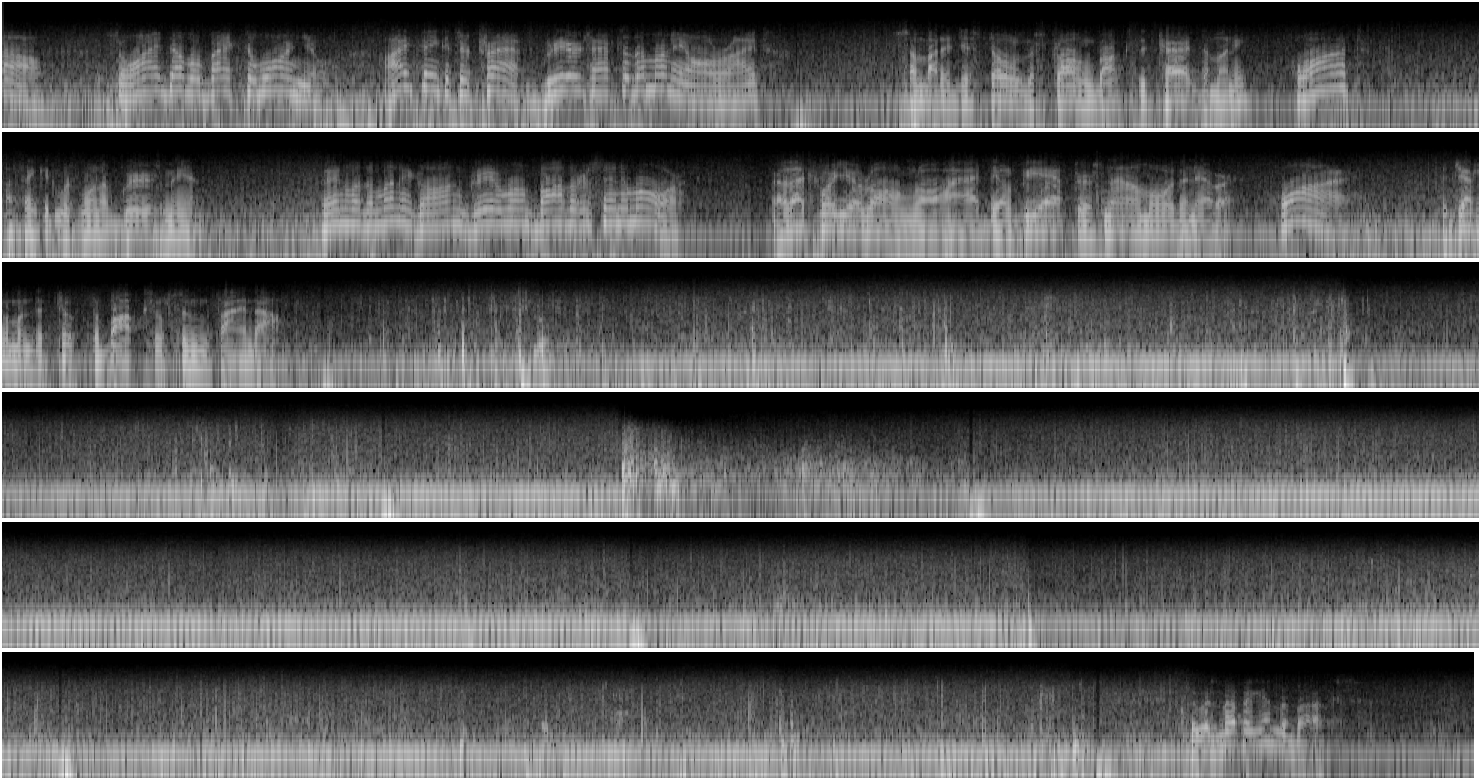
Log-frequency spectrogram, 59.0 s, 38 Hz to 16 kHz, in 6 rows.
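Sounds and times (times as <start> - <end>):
crackling hiss: 0.0 - 59.0
low hum: 0.0 - 59.0.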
